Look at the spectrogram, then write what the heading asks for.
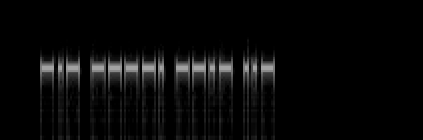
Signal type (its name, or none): Morse code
